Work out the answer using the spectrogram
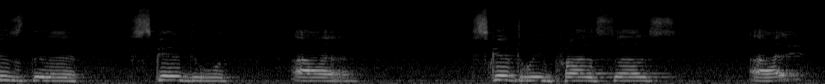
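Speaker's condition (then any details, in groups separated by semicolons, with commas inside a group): Cerebral palsy; speech impairment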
